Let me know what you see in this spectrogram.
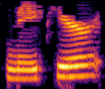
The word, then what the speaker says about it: Napier: And then is it S-O-N-Y-A? – It's J-A. – J-A. And, Sonia, what's your last name? – It's Napier, N-A-P-I-E-R.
